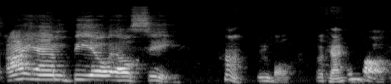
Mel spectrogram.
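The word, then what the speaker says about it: Imbolc: february and it's kind of this feast um in bulk is a celtic word that means in the belly how do you spell that it's i-m-b-o-l-c huh in bulk okay it's kind of it's not the best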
